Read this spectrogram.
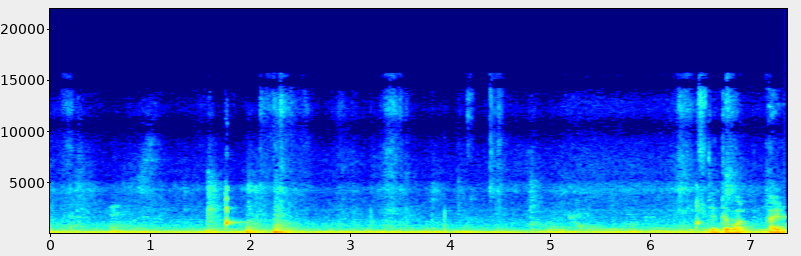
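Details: Newborn baby on the night of birth with hiccups: several brief, abrupt hiccups at irregular intervals over a steady low hum and soft adult talk.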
